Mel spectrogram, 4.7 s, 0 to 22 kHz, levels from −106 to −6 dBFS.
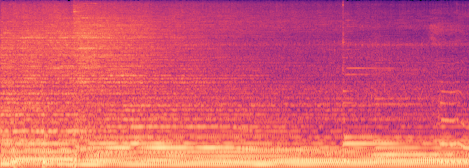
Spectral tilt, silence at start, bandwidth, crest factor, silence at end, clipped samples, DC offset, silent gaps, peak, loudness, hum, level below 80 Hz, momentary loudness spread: -5 dB/octave; 0 s; over 20 kHz; 12 dB; 0 s; under 0.1%; under 0.1%; none; 0 dBFS; -13 LUFS; 50 Hz at -40 dBFS; -32 dBFS; 4 LU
